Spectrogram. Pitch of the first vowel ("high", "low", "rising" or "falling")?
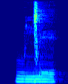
low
